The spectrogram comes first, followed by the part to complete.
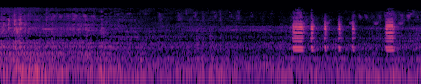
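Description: A steady low engine rumble, with a vehicle horn tooting near the end: one short blast about six seconds in, a quick run of brief toots, then another short blast.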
